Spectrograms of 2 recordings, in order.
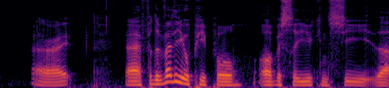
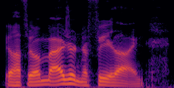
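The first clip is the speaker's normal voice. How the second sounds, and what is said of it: Bane character voice. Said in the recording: “Do that in my Bane voice.”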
